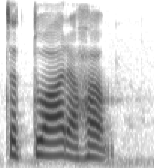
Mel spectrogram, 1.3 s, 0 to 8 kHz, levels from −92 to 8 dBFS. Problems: none marked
